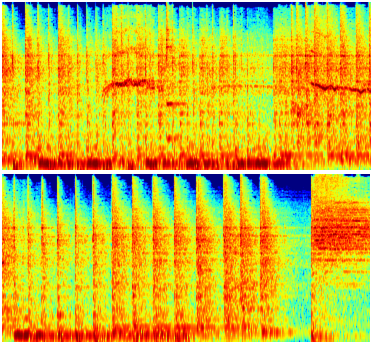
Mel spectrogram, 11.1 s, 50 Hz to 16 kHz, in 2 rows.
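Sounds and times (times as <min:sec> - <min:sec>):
drum strokes: 0:00.0 - 0:11.0.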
